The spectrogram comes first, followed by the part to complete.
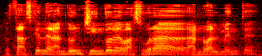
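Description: Mexican male co-host, blunt slangy banter, slightly high voice, faint music bed. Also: brisk, sharp tone. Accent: Mexican Spanish. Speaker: podcast co-host. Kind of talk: casual chat.

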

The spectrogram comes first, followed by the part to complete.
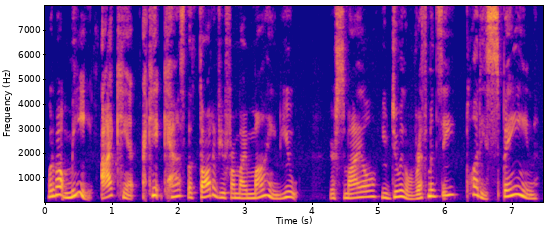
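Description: Audiobook role: woman as exasperated, lovesick young man, husky, impassioned, sardonic, stumbling over his declarations. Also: lowish voice, animated, normal speed, a little mellow. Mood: outraged, lovesick. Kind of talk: dramatic audiobook character dialogue.

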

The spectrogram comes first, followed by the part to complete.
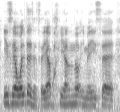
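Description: An Argentine man chats in a camp, dramatic style. His voice is fairly high and bright, and he rattles along quickly in casual gossip over some faint background noise. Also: steady tone. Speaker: drag queen guest.

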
